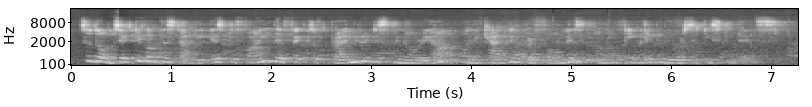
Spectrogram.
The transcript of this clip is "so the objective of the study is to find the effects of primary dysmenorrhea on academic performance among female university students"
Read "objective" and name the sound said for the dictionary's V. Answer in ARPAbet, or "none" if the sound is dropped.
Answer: V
